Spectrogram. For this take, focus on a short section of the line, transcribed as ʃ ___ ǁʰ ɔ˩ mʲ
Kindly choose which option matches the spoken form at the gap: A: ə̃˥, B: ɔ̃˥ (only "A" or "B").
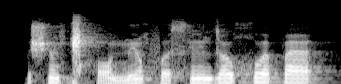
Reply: A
